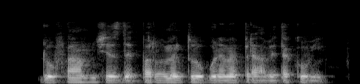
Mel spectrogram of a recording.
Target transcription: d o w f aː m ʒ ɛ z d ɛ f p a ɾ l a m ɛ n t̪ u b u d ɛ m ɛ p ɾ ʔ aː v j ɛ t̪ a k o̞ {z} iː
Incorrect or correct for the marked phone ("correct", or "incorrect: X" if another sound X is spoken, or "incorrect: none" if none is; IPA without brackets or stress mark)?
incorrect: v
